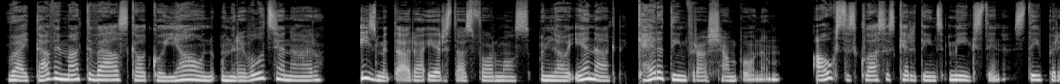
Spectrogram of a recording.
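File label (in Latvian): PT Reklama, advert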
